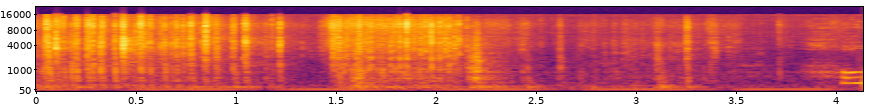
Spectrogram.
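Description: Playing cards tap and slide together into a stack.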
